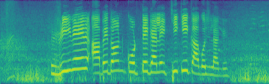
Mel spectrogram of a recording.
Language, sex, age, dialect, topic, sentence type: Bengali, female, 18-24, Standard Colloquial, banking, question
